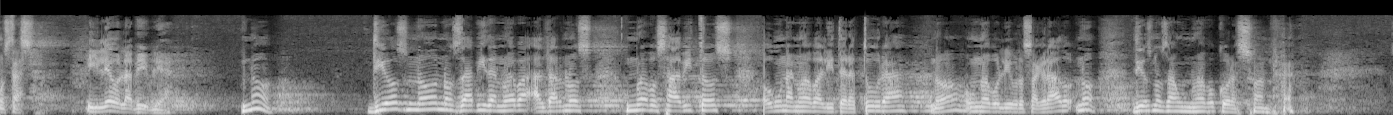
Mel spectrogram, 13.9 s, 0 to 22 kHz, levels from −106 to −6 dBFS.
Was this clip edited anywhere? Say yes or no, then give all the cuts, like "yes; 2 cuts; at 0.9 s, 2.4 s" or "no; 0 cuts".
no; 0 cuts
